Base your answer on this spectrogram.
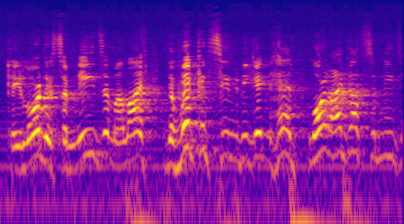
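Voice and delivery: high, loud, urgent pleading; complaining to God. Acted. Worried believer telling the Lord of needs, agitated plea. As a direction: plead your case anxiously.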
